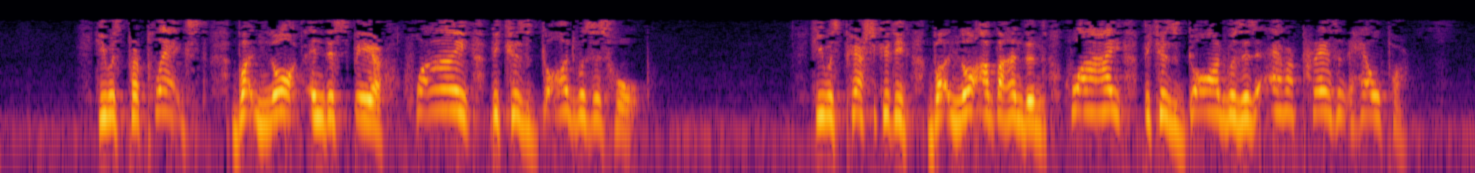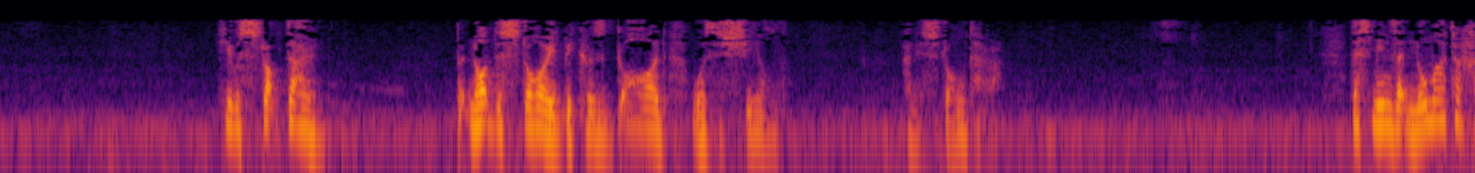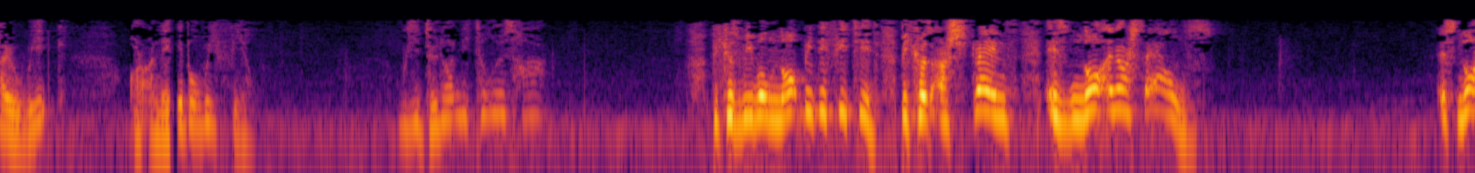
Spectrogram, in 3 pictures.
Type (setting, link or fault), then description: setting, large echoing room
